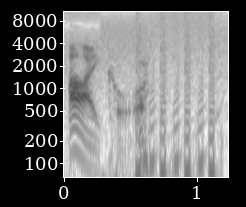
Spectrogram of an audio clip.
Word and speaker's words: ichor: That's pronounced ichor.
